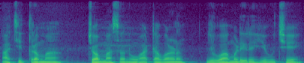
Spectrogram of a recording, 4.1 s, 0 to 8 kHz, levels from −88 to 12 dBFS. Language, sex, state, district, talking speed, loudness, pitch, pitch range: Gujarati, male, Gujarat, Valsad, 120 wpm, -19 LUFS, 95 Hz, 90-100 Hz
